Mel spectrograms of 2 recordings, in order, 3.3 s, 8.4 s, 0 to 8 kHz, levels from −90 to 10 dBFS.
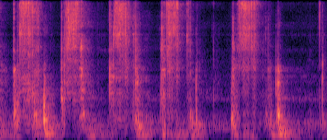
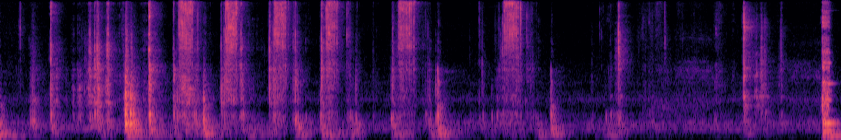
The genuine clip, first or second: second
